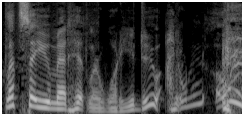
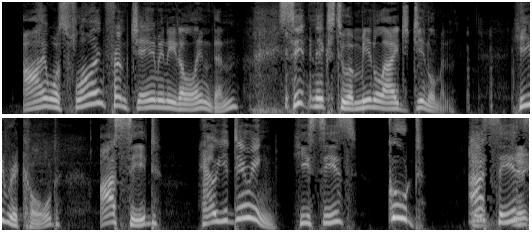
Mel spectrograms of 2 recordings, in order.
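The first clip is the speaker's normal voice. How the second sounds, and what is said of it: Put-on heavy Kiwi accent, unintelligible. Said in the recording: “Should I do it in this Kiwi accent? ... Oh, it's so hard ... you have to stop the accent. I can't understand ... It's totally unintelligible”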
